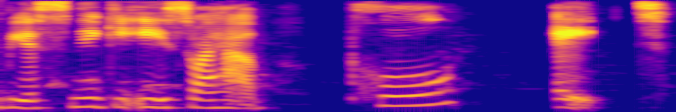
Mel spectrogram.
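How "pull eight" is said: "pull" for the pl blend, pause, then "eight"; sounding out. Shown as a demonstration. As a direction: pull and eight as separate chunks before blending. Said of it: "I don't have to sound the rest of it out".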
